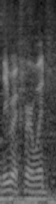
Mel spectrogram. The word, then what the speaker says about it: Leroy Firwood: Just my same as my name, Leroy Firwood. – Yeah. You're going to have to spell that. – So, L-E-R, OYFIRWOOD.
